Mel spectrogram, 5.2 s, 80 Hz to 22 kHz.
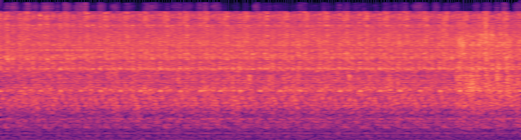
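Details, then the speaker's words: Ford 6.7L diesel on restart in warm Florida weather, low oil pressure warning: sharp, busy, fairly regular clatter over the diesel rattle at low idle; owner says one part causes it, only between 68-95°F; cause not confirmed. "yes it still got low oil pressure I can hear it this is amazing"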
